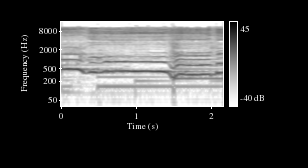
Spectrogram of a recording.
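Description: A solo voice singing long held notes over a sustained accompaniment, possibly guitar. The melody steps down in pitch twice and rises again near the end.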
